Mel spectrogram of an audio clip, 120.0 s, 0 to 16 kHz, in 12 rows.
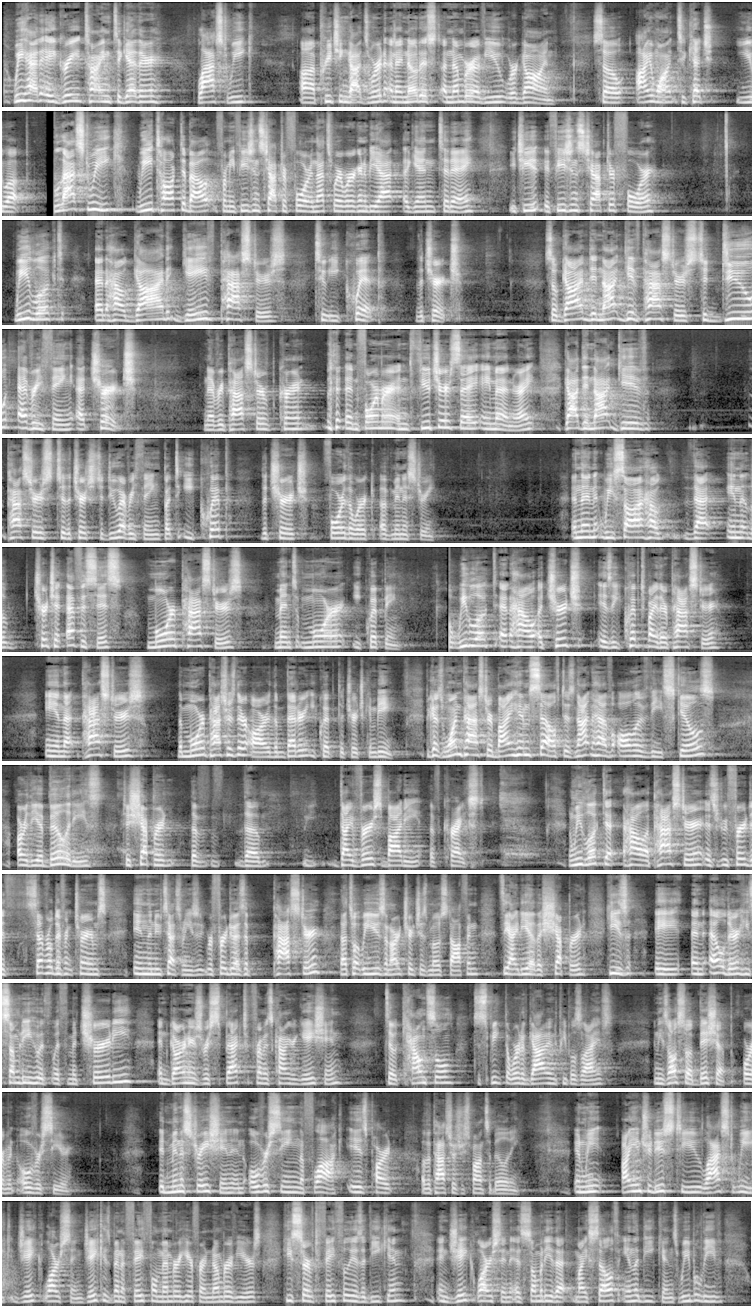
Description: Growing-Together-Eph-4.13-16-Sermon-Audio.mp3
